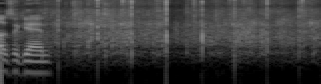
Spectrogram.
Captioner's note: applause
